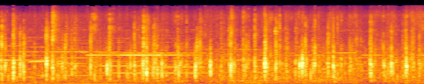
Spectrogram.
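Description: Horses clip-clopping while being held back on a steep, winding forest path under huge beech trees. Many irregular, crisp hoof strikes overlap in an uneven rhythm throughout.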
